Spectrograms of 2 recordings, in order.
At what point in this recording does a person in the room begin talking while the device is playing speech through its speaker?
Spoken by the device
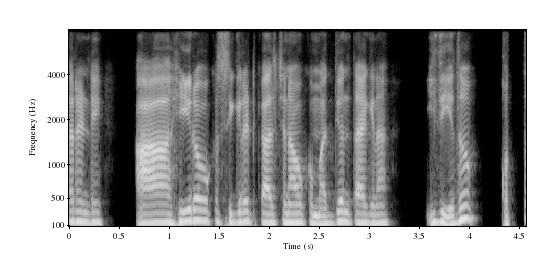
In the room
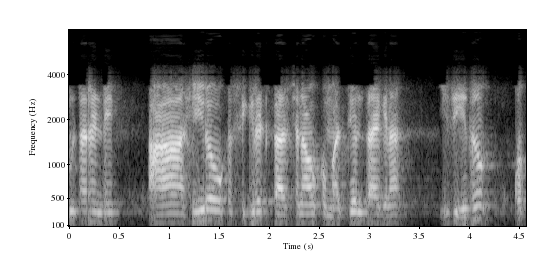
none

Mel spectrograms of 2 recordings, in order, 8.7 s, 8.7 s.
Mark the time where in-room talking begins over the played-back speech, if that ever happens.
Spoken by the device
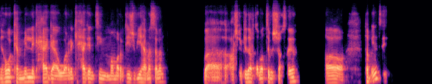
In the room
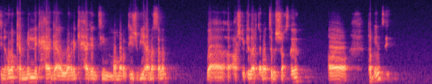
none

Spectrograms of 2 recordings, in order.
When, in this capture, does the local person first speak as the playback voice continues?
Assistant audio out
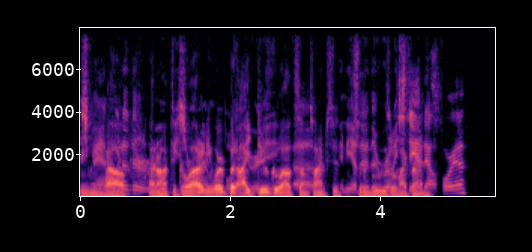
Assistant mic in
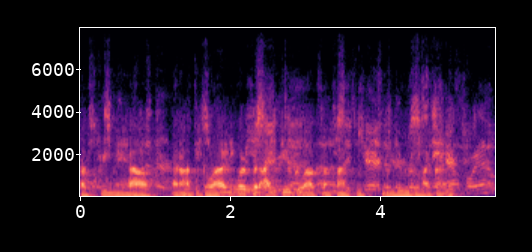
2.1 s

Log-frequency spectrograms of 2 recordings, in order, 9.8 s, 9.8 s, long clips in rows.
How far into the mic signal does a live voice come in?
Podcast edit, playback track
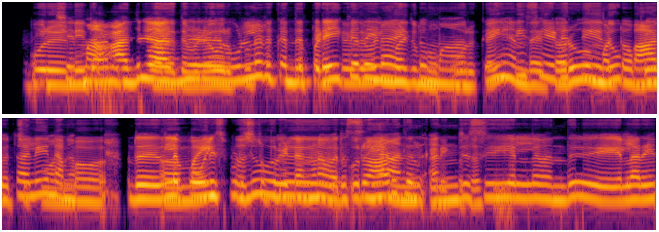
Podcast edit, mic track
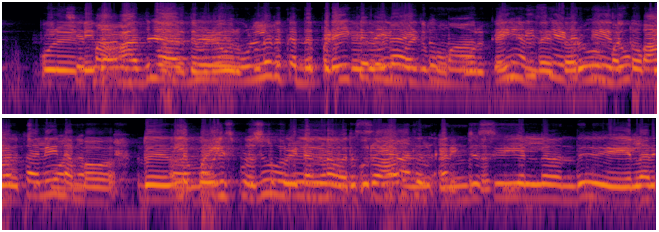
none

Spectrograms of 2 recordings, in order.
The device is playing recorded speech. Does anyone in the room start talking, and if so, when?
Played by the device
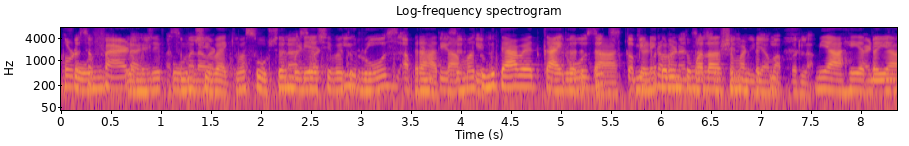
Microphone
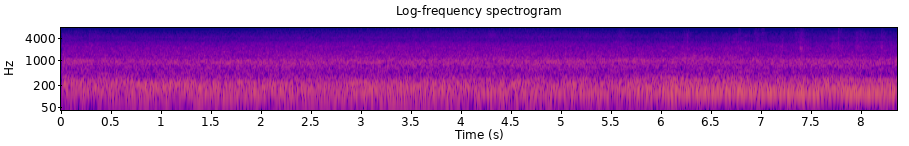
none

